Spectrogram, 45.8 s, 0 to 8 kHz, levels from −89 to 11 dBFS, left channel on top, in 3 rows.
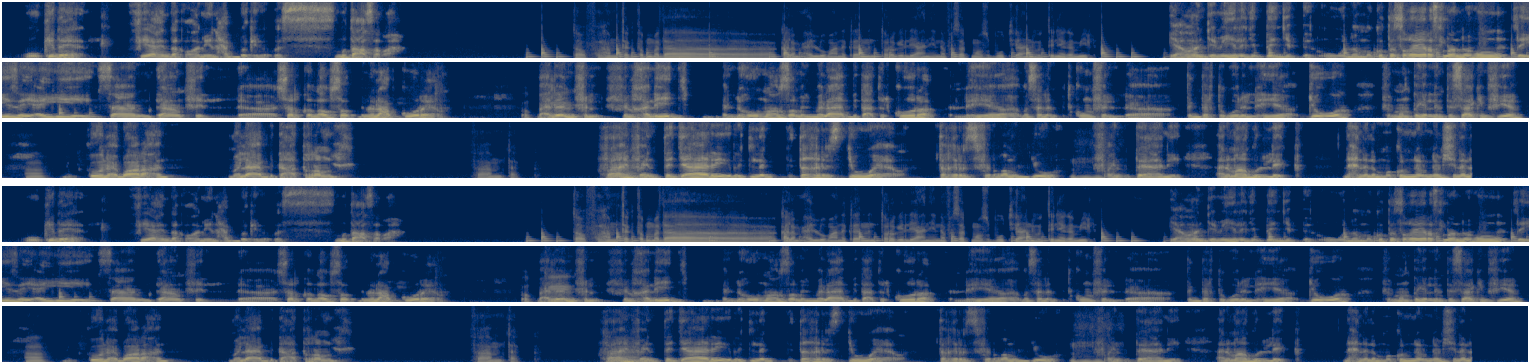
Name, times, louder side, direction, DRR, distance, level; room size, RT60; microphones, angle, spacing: voice 1, 0.2-0.8 1.3-4.0 11.7-19.7 20.6-28.8 29.1-30.5 31.2-32.3 32.8-34.1 36.5-39.6 39.9-41.1 41.5-43.4 44.0-45.2, left 4 dB, 80° left, 0.8 m, -27 dB
sound 1, 5.2-5.7 6.2-7.2 7.7-8.1 8.6-9.6 10.1-10.5 11.0-12.1 12.5-12.9 13.4-14.5 14.9-15.4 15.9-16.3, left 2 dB, 60° left, 4.6 m, -39 dB
voice 2, 5.7-10.9 19.1-19.3 20.5-21.0 30.8-31.0 35.3-35.7 36.6-37.0 41.2-41.9, right 1 dB, 25° right, 6.0 m, -37 dB
head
